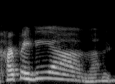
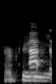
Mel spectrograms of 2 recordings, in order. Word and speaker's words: carpe diem: Carpe diem. That's right. Absolutely. Carpe diem. Spell that, Tim. So seize the day, Mary. Is Got it. Is I'm all that over that. CARPA? DIEM? CARPE DIEM.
